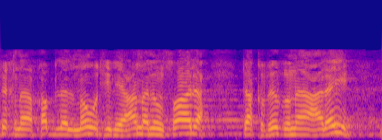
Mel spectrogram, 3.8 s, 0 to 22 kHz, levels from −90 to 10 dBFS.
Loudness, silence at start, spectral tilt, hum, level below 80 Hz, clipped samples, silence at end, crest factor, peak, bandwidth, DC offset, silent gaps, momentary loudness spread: -16 LUFS; 0 s; -8.5 dB/octave; none; -64 dBFS; under 0.1%; 0 s; 12 dB; -4 dBFS; 5.2 kHz; under 0.1%; none; 7 LU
